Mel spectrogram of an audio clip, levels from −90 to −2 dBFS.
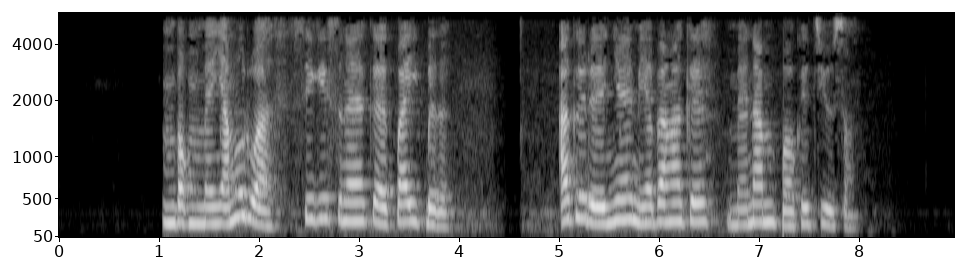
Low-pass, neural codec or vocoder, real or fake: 5.4 kHz; none; real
